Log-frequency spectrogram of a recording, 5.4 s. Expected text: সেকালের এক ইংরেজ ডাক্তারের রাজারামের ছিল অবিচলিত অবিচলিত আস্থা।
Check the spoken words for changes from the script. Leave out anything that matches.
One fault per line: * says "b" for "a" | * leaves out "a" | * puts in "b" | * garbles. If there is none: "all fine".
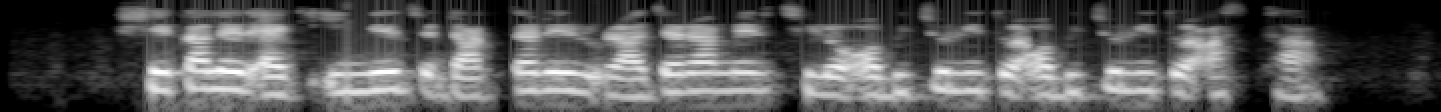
all fine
